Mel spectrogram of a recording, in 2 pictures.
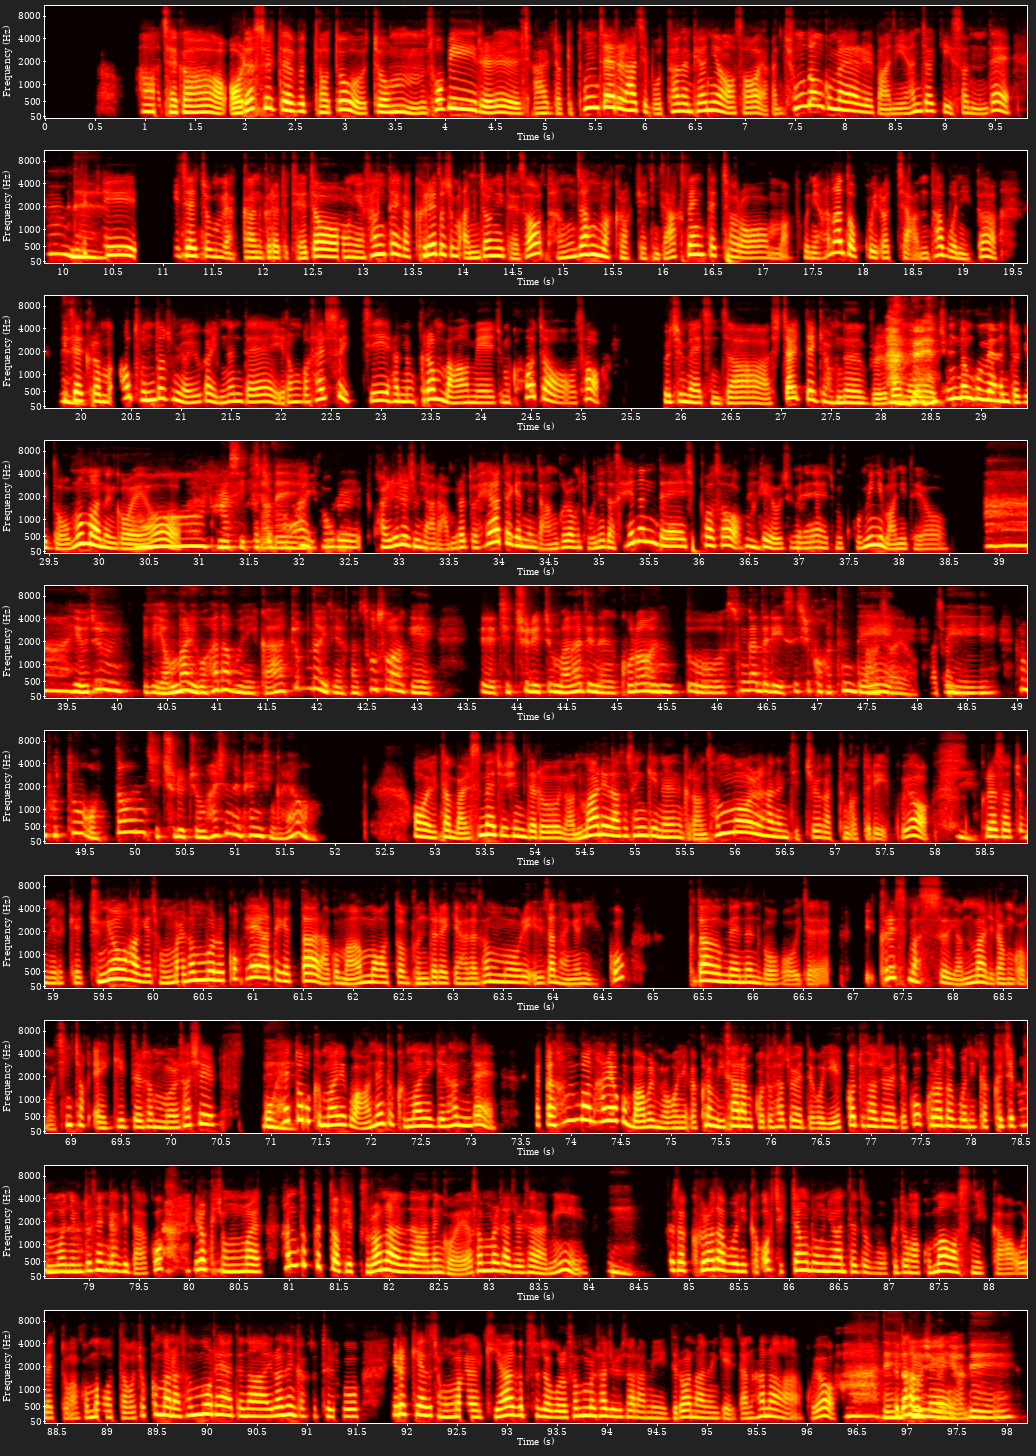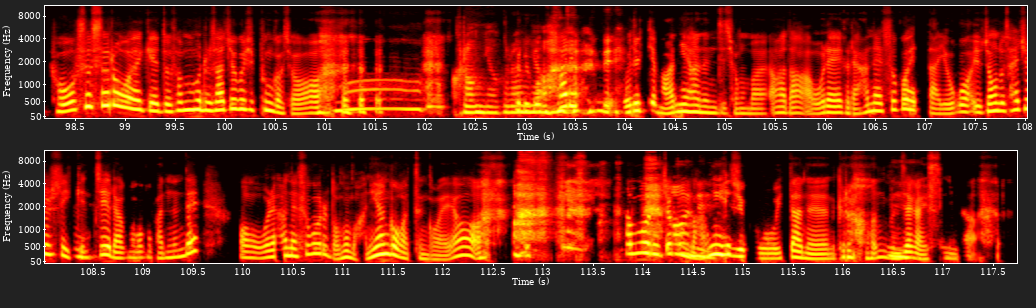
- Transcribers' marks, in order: laughing while speaking: "없는"; laughing while speaking: "아 네"; other background noise; laugh; laughing while speaking: "그다음에"; laugh; laughing while speaking: "네"; laugh; laughing while speaking: "그런"; laugh
- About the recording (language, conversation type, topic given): Korean, advice, 지출을 통제하기가 어려워서 걱정되는데, 어떻게 하면 좋을까요?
